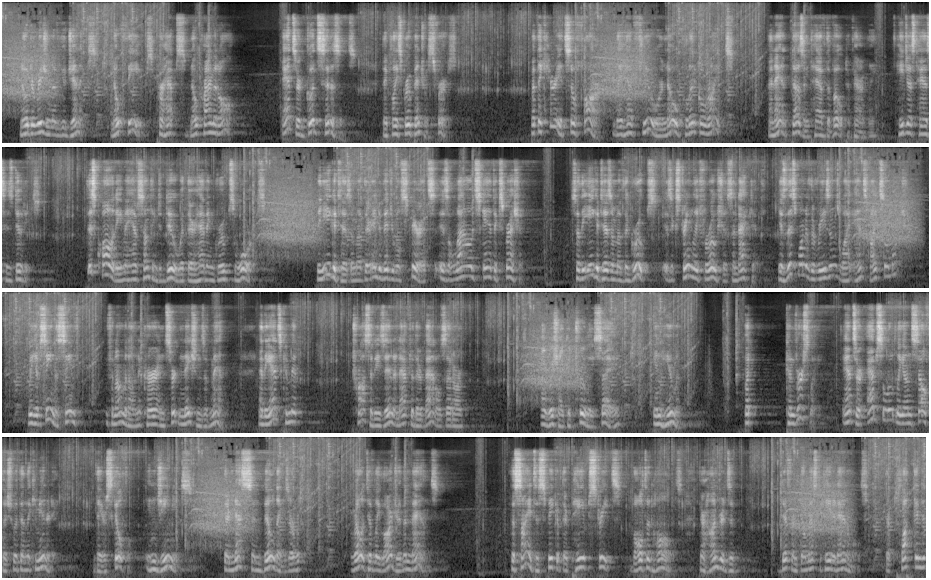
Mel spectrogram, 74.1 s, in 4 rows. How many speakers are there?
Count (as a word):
one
